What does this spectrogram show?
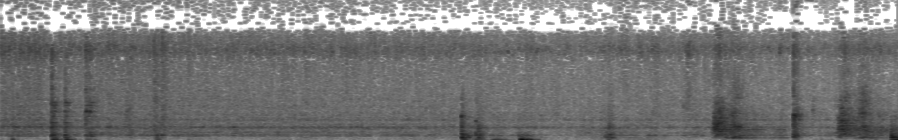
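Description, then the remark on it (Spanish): An excited dog, nervous at the smell of meat being cooked, gives scattered short yips and barks, mixed with occasional kitchen clatter of pots and utensils, over a steady background hiss. “los perros no son veganos. Cuando huele a chichi, se pone nervioso.”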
